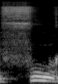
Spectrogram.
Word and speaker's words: four: English like one two three four and Then fur in French and f o u r like I was pinpointing in the song.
